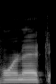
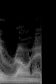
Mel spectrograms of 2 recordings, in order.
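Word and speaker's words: Hronek: And I know you're like excited about Hornick and like is that how you say it? – Hronik. – Hronik? – Yeah, not Hornick, but Hronik. – I'm just gonna say Hronik.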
